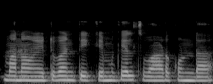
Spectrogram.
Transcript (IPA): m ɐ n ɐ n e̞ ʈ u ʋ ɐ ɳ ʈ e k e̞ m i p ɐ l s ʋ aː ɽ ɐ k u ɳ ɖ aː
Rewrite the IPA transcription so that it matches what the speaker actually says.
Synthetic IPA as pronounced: m ɐ n ɐ m e̞ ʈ u ʋ ɐ ɳ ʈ i k e̞ m i k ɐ l s ʋ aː ɽ ɐ k u ɳ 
